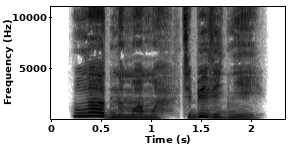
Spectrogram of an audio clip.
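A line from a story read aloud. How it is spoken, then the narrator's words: Resigned sigh. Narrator (Russian): вздохнула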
